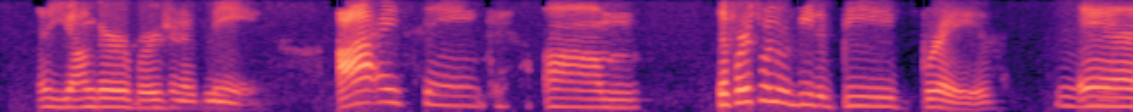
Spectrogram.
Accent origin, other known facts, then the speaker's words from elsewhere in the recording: Georgia, United States; which to me, growing up in Georgia is just kind of weird.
